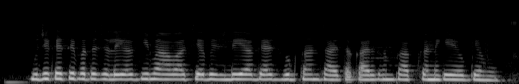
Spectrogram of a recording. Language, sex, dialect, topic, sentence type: Hindi, female, Hindustani Malvi Khadi Boli, banking, question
